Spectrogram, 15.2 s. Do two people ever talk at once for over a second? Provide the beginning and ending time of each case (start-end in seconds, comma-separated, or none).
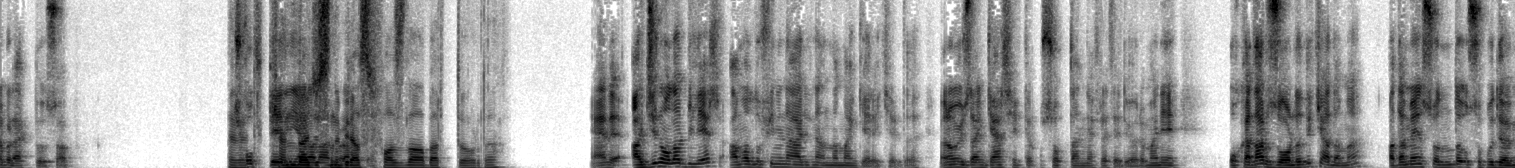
2.3-3.8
